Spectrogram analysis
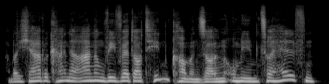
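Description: A man's voice: fairly high pitch, quick pace, no echo, clean studio sound, voice pushed up, natural voice. A man voicing an anxious, angry teenage wizard boy who talks in a snappish, agitated way.

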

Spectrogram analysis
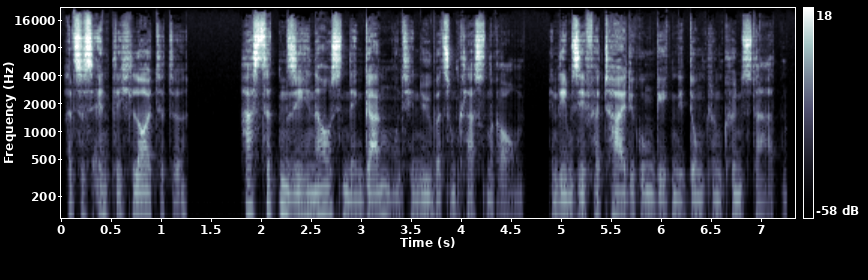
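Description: A man reading an audiobook as narrator in an even, measured way. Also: low voice, no echo, studio quality. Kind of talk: scripted narration.

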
